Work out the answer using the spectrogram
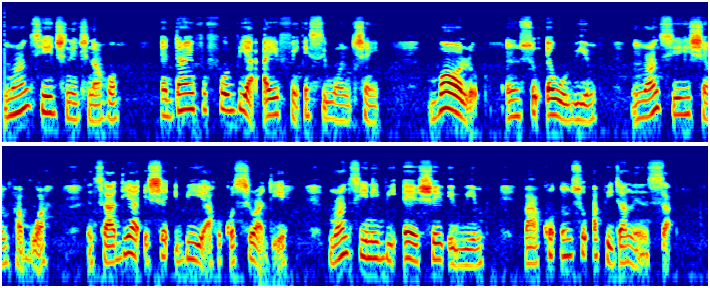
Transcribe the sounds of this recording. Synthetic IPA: m̩˨ɾã˦n˦tʰɪ˦ɛ˦d͡ʑi˨nã˨d͡ʑi˨nã˨ɦɔ˦ | ɛ˨dã˦n˦fʊ˦fʊ˦ɔ˦bi˦a̰˨ʔa˨jɛ˦fĩ˨ʔɛ˦si˨wɔ̃˨ɲ˨t͡ɕʰɛ̃˦˨n | bɔː˦˨l̰ | n̩˦sʊ˦ɛ˦wɔ˨ɥi˨e˨m | m̩˨m˨ɾã˦n˦tʰɪ˦ɛ˦ji˦ɕɛ̃˨m̩˨pʰa˨bʊ̰˨a̰˦ | n̩˨tʰaː˨dɪ˦a˨ʔɛ˨ɕɛ˦ʔe˨bi˦jɛ˨a̰˨hʊ˦kʰɔ˦sɪ˦ɾa̰˨dɪ̰˨ɛ̰˨ | mm̩˨ã˦n˦tʰɪ˦ɛ˦nɪ̃˦bi˦ɛ˦˨ɕᶣɛ˦e˨ɥi˨e˨m | b̥aː˨kʰʊ̃˦n̩˦sʊ˦ʔa˦pʰe˨d͡ʑa˦nɪ̰̃˨n̩˦sa̰˨

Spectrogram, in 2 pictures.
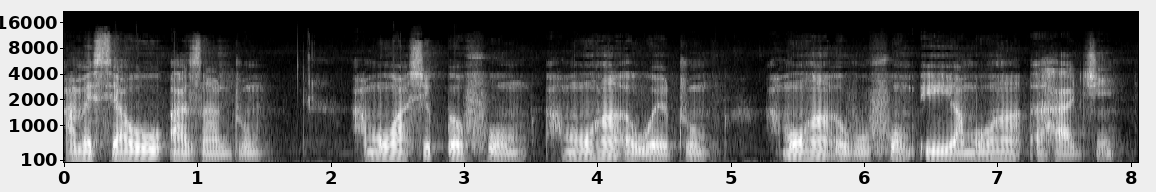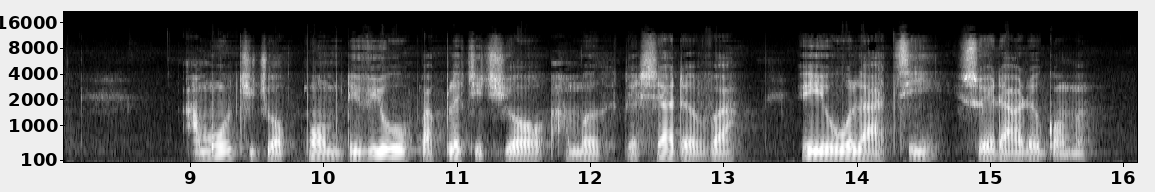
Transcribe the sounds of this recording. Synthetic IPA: a˨me˨si˨a˨wo˦ʔa˨zã˨ɖu˦m | a˨mə˦wo˦a˨si˦k͡pə˦fo˦ma˨me˨˦wo˦ɦã˦ʔe˨wɛ˨ɖu˦m | a˨me˨˦wo˦ɦã˦ʔḛ˨wu˨fo˦me˦je˦a˨me˨wo˦ɦã˦ʔe˨ɦa˨d͡ʑĩ˦ | a̰˨mə˦wo˦t͡ɕi˨d͡ʒɔ˨k͡pɔ˦mɖe˨vi˦wo˦k͡pa˨k͡ple˦t͡ɕi˨t͡ɕi˦ɔ˦a˨mə˨ɖe˨si˦a˨ɖə˨va˦ | e˦je˦wo˦la˨t̪i˦sɔ˨ɛ˨ɖa˨˦ɖə˦ɡɔ̰˨mɛ˨

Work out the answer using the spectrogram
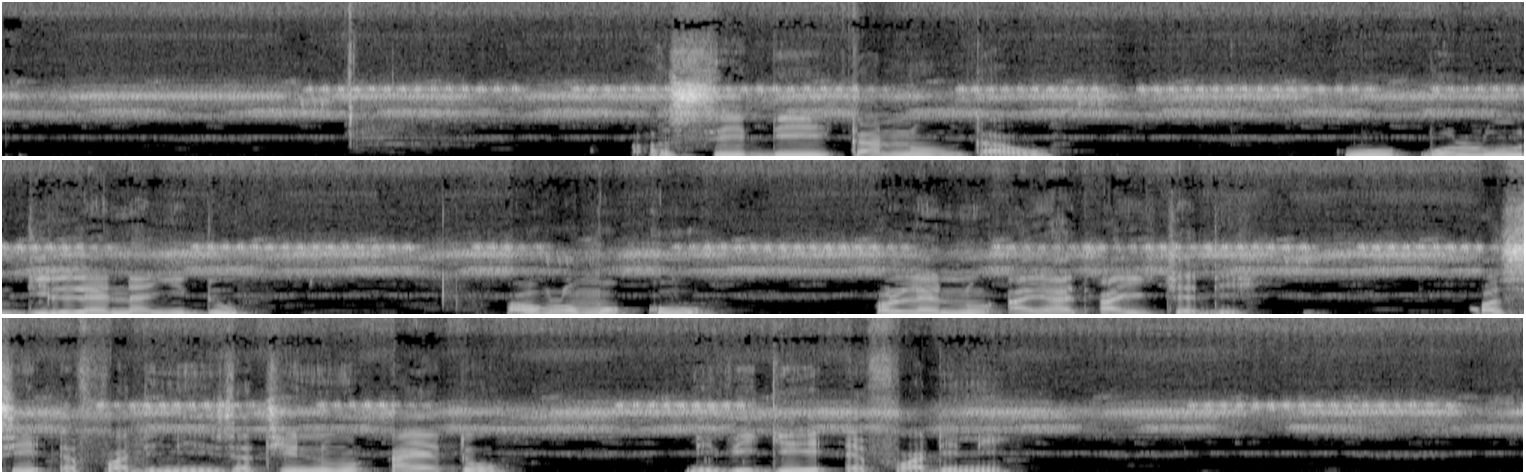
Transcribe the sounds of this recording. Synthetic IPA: ɔ˦sɪ˨dɪ˨ka˦nʊ˨ɡa˨wo˦ | ku˦k͡po˨lu˦di˨lɛ˦nã˦ji˦d̪u˦˨ | ɔ˦ɣlɔ˨mo˦ko˦ | ɔ˦lɛ˦nũ˦a˦jɪ˦t͡ʃɛ˨dɪ˨ | ɔ˦sɪ˨ʔɛ˨fʊ˨a˨dɪ˨nɪ̃˨za˨t̪i˦nũ˦a˨jɛ˦t̪ʊ˦ | nɪ˨vi˦ɡe˦ɛ˨fʊ˨a˨ɖɪ˨nɪ̃˨

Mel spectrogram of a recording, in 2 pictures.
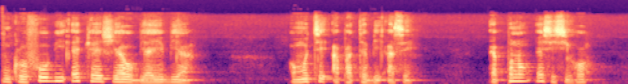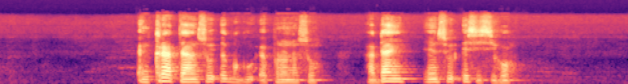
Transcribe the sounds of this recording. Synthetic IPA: ŋ̩˨kʰu˨ɾo˨fʊ˦o˦bi˦ʔɛ˦t͡ɕᶣɛ˦ɛ˦ɕɪ˦a˨wɔ˨bi˨a˨jɛ˦bi˦a˨ | ɔ˨mʊ̃˦tʰɪ˦ʔa˨pʰa˨tʰa˨bi˦ʔa˨sɪ˨ | ɛ˨pʰʊ˦nʊ̃˦ɛ˦si˨si˨ɦɔ˦ | ŋ̩˨kʰɾa˦˨tʰaː˨˦n̩˦sʊ˦ʔɛ˦ɡu˨ɡu˨ʔɛ˨pʰʊ˦nʊ̃˦nʊ̃˦sʊ˦ | a˨dã˦n˦n̩˦sʊ˦ɛ˦si˨si˨ɦɔ˦

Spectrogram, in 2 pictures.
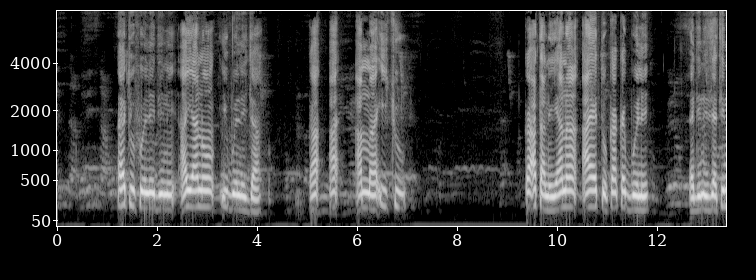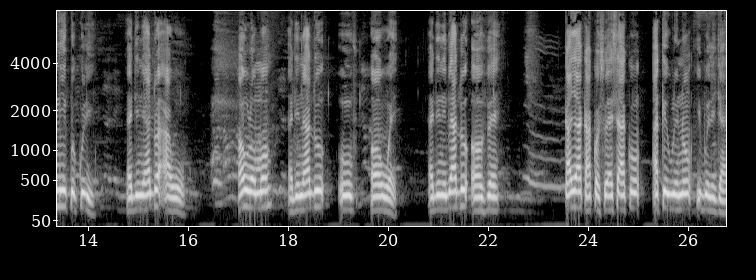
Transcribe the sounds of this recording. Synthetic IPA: e˦t̪u˨ɸe˨le˨dɪ˨nɪ˨a̰˨ja˦nʊ̃˦i˦be˨le˨d͡ʒa˨ | ka˦ | a̰˨mã˨i˦t͡ʃu˦ | kɛ˦a˦t̪a˨nɪ̃˨ja˦nã˦a̰˨jɛ˦t̪ʊ˨ka˦kɛ˦be˨le˦ | e˨di˨nɪ̃˨zi˨ɛ˨t̪ɪ˦nɪ̃˦k͡pe˨ku˦li˨ | e˨di˨nɪ̃˨a˨dɔ˦ʔa̰˨wʊ˨ | ɔ˦wlɔ˨mɔ̃˦ɛ̰˨dɪ˨nɪ̃˨a˨dʊ˦˨ | ɔ˨wɛ˨ | e˨dɪ˨nɪ̃˨bi˦a˦dʊ˦ʔɔ˨vɛ˨ | ka˨ja˦ka˨kɔ˨sʊ˨˦ɛ˨˦sa˨kʊ˦ | a̰˨ke˦wu˦le˨nɔ̃˦i˦bo˨le˨d͡ʒa˨

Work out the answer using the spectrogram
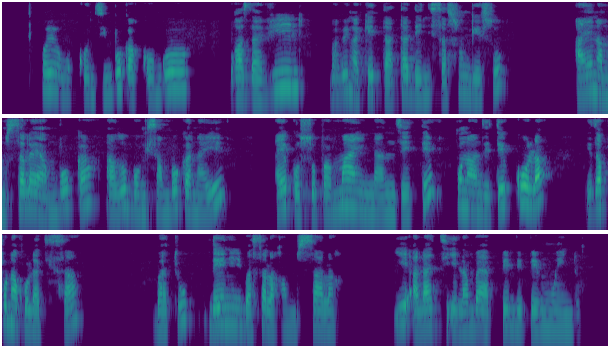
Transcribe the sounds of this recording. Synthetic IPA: o˦jo˦mo˨ko˨nzi˨mbo˦ka˨ko˨ŋɡo˦ | bʁa˨za˨vi˦l | ba˨be˦ŋɡa˨ke˦ta˨ta˦de˨ni˦sa˨su˦ŋɡe˨so˦ | a˨je˦na˨mo˨sa˦la˦ja˨mbo˦ka˦a˨zo˦bo˨ŋɡi˨sa˨mbo˦ka˨na˨je˦ | a˨je˦ko˨so˨pa˨ma˦i˨na˨nze˨te˦po˦na˨nze˨te˦ko˦la˦ | e˨za˦po˦na˨ko˨la˨ki̥˨sa˨ | ba˨tu˦nde˦ni˦ni˨ba˨sa˦la˨ka˨mo˨sa˦la˦ | je˦ʔa˨la˦ti˦e˨la˨mba˦ja˨pɛ˦mbɛ˦pe˦mwi˦ndo˨

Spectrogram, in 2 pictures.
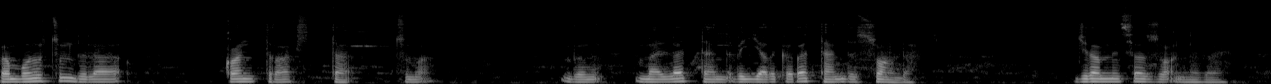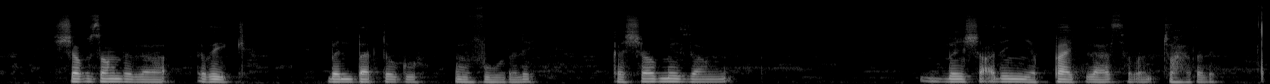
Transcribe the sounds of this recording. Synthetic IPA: ba˨m˦bo˨no˦tu˦mdɨ˨la˦ | kɔ˦ntɾa˦k̚tta˨ | tʊ˨ma̰˨ | bɨ˨ | ma˨lːa˦ta˨n˨bɨ˨ja˨ɾɨ˨ɡa˨ɾa˦ta˦n˦dɨ˨sa˦ŋla˨ | d͡ʒi˦ɾa˦mɨ˦n˦sa˦zʊ˨ʔʊ̰˨nɨ˨ba˨ | ʃɛ˦bza˦ŋdɨ˨la˦ | ɾi˦k | bɨ˦nba˦tːo˦ɡʊ˦ | m̩˨voː˨ɾɨ˨lɨ˦ | ka˨ʃɛ˦bmɛ˦za˦ŋ | bɨ˦n˦ʃa̰˦ʔa̰˨˦dɨ˦n˦ɲɛ˨pa˦˨plaː˦sa˨ba̰˨ta˨ɦɪ˨ɾɨ˨lɨ˦

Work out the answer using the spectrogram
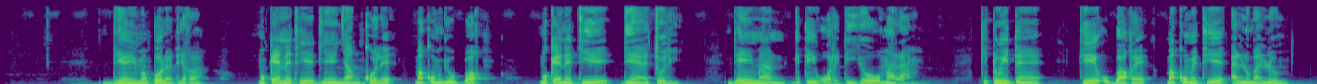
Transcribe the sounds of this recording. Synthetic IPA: dje˦ŋ˦ma˦po˦˨la˨ti˨ka˦ | mʊ˦kɛ˦nɛ˦tje˦dje˦ŋ˦ɲa˨ŋkʰo˨le˦ | ma˦ko˨mɡɪ˦ʊ˦bɔ˦k̚ | mʊ˦kɛ˦nɛ˦tje˦dje˦ŋ˦a˨t͡ʃo˨li˨ | dje˦ŋ˦ma˦nɡi˦ti˦˨wʊ˨ɾi˨di˨joː˨ma˦ɾa˨m | ki˦twu˦ŋi˨tɛ˨ŋɛ˦ | tje˦ʊ˨bɔ˨kɛ˦ | ma˦kʊ˦˨mɛ˨tʰje˦a˨lu˦ma˨lu˨m

